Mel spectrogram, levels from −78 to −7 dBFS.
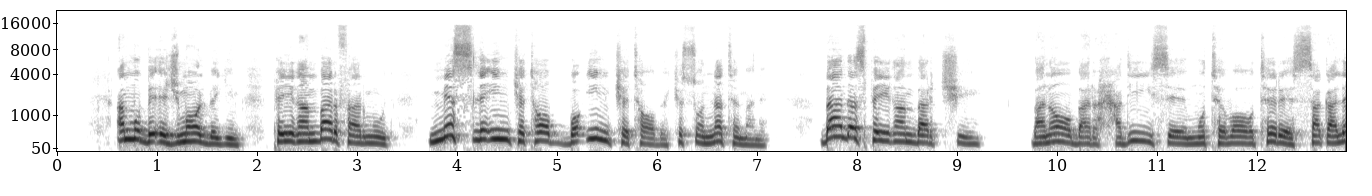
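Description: Nothing in this speech recording stood out as a technical problem on listening.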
